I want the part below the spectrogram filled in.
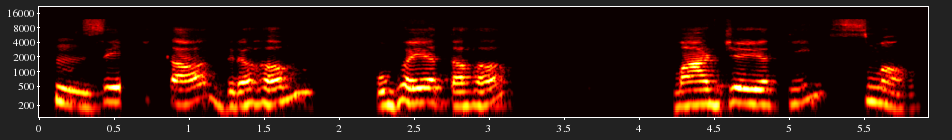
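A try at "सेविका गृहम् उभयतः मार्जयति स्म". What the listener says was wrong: Samyak.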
